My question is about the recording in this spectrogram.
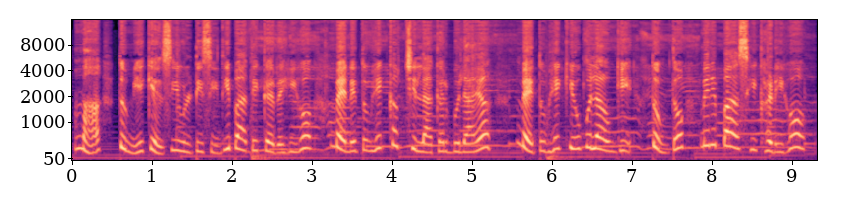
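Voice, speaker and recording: A woman's voice: sits high, lively intonation, moderate pace, over music. A woman voicing a playful, teasing younger sister in a cartoon story, with a cheeky way of talking.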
